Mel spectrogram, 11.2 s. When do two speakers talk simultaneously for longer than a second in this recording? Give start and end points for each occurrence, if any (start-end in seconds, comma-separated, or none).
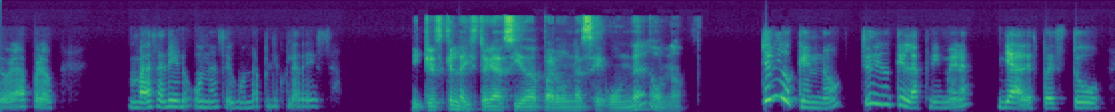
none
